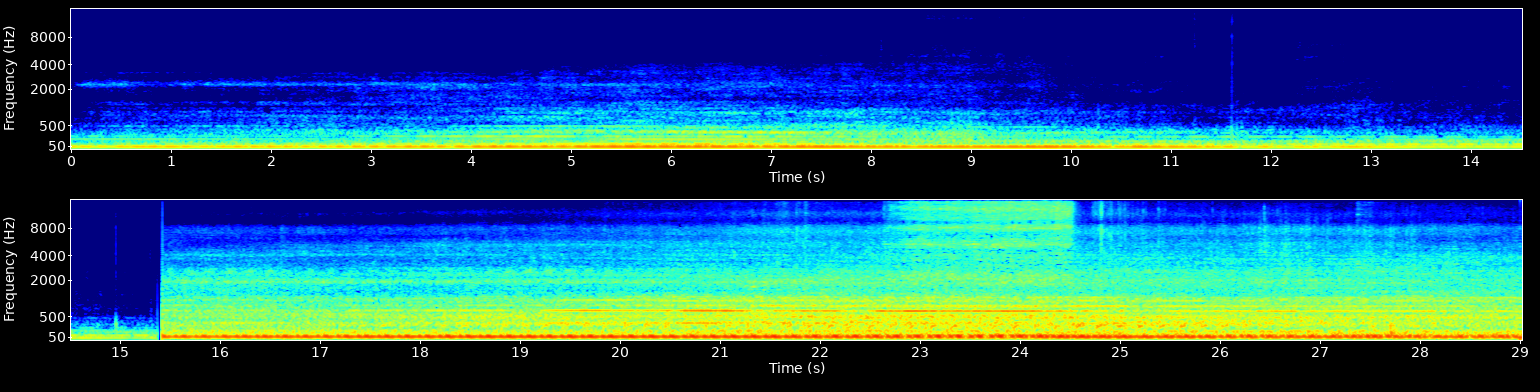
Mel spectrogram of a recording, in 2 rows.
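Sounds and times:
freight train passing: 15.5 - 29.0
high hiss: 22.7 - 24.8.

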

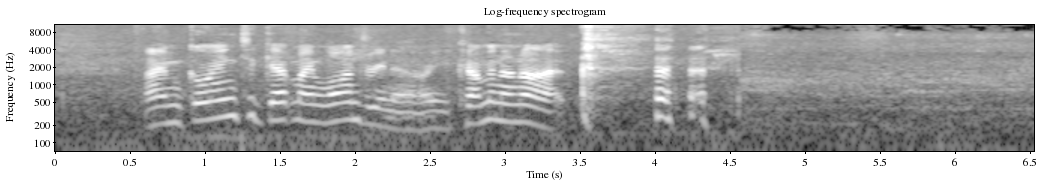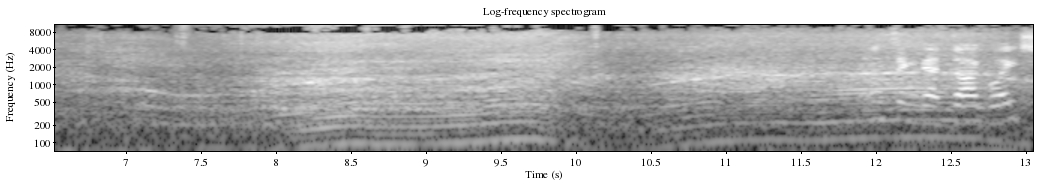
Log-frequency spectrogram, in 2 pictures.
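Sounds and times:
vehicle engine accelerating: 4.6 - 13.0.

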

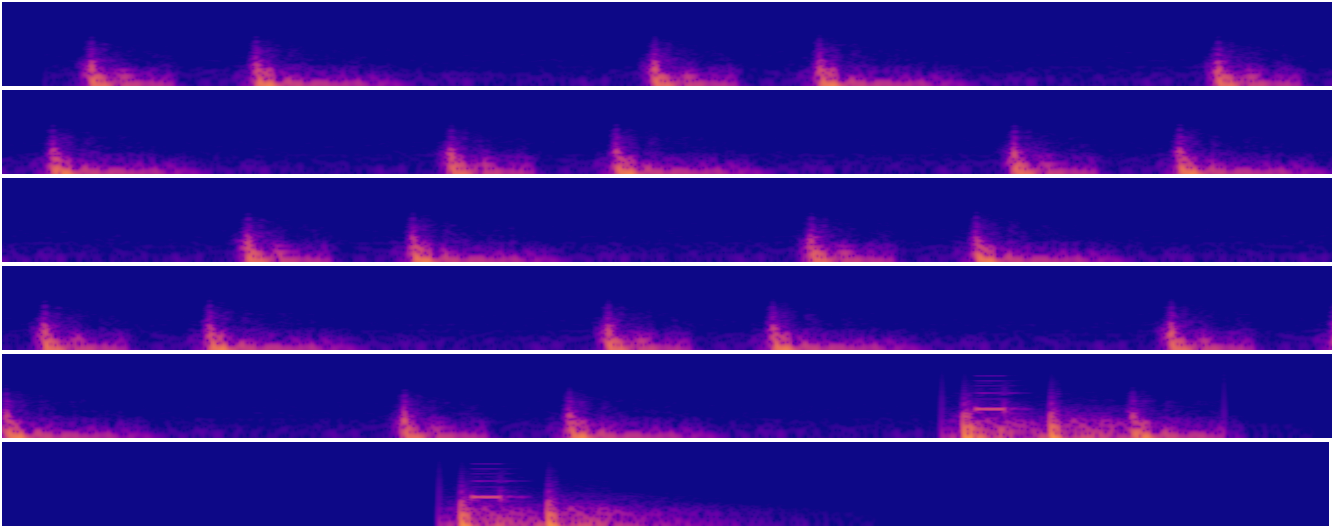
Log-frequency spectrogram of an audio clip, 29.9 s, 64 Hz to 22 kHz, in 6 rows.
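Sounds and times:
slow heartbeat thumps: 0.3 - 1.5, 2.4 - 3.6, 4.5 - 5.8, 6.6 - 7.8, 8.8 - 10.0, 10.9 - 12.1, 13.0 - 14.2, 15.1 - 16.3, 17.2 - 18.4, 19.3 - 20.6, 21.4 - 22.6, 23.5 - 24.6, 26.6 - 27.7.

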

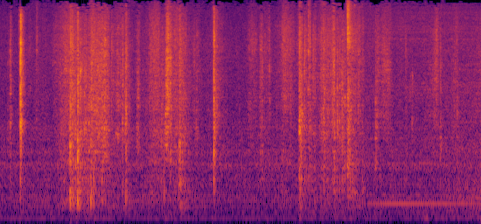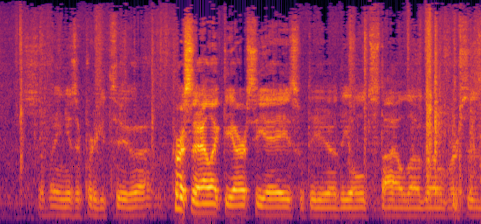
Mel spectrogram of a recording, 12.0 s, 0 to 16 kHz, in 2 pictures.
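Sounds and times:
paperboard boxes rustling: 0.7 - 5.6, 10.3 - 12.0.

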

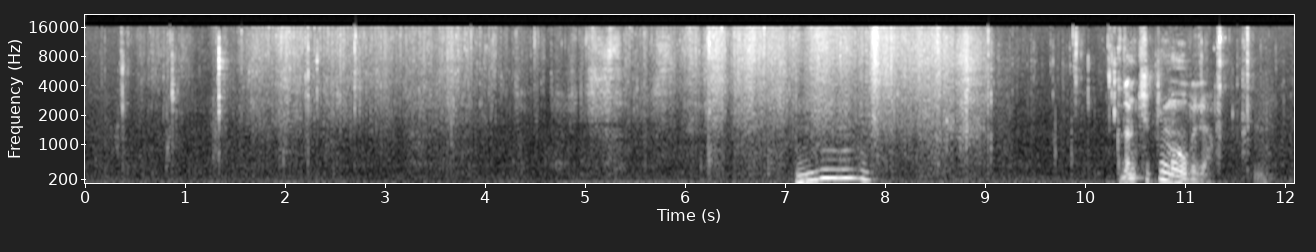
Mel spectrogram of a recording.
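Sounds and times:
plastic crinkling and rustling: 0.6 - 9.3.

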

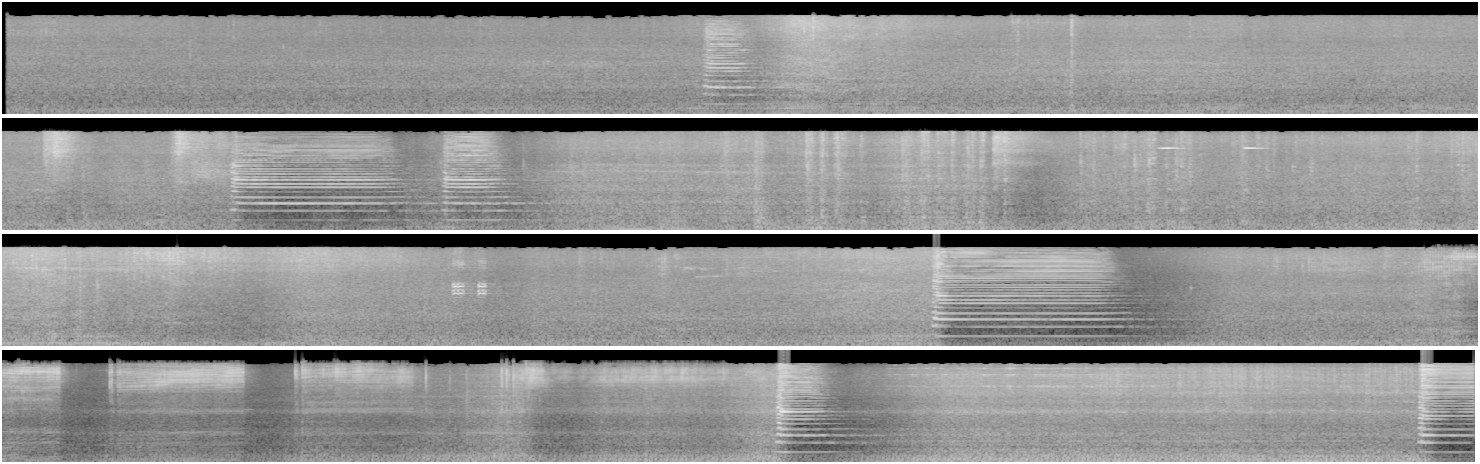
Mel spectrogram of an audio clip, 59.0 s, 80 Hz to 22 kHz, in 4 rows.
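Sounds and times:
road traffic: 0.0 - 59.0
trucks and motorcycles passing: 0.1 - 59.0
locomotive horn blasts: 7.0 - 8.2, 17.0 - 20.3, 34.0 - 34.5, 38.8 - 41.2, 52.0 - 53.2, 58.4 - 59.0.

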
